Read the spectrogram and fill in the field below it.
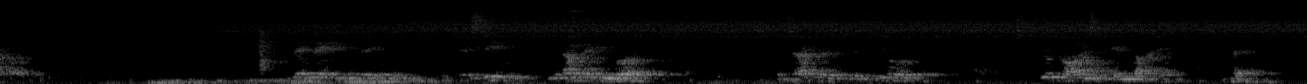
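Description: A man speaks calmly over loudspeakers in a large echoing hall.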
